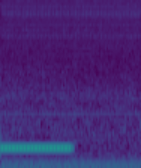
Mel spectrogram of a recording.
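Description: Steady electronic ringback tone of a phone call in the Doki Doki Salvation Remake visual novel, a single continuous beep lasting about half a second then cutting off over faint background music.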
